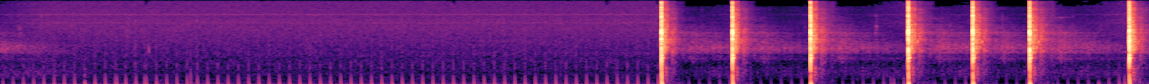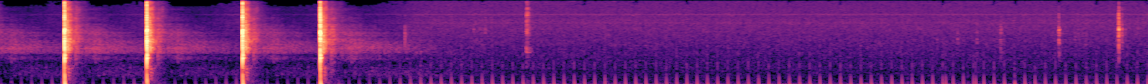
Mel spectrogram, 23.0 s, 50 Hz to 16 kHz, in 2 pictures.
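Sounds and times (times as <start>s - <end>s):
pistol shots: 6.6s - 15.2s.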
